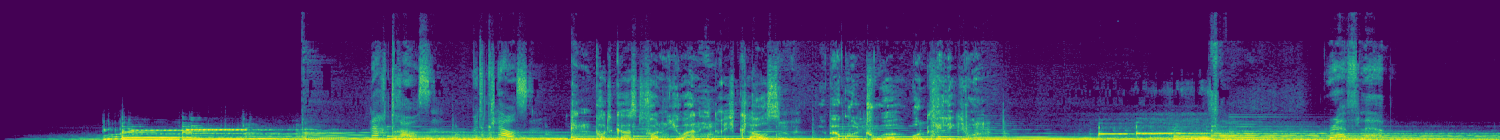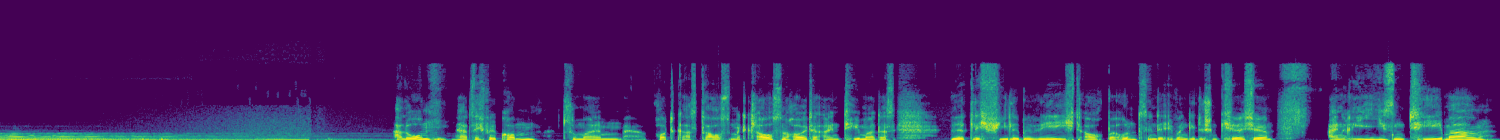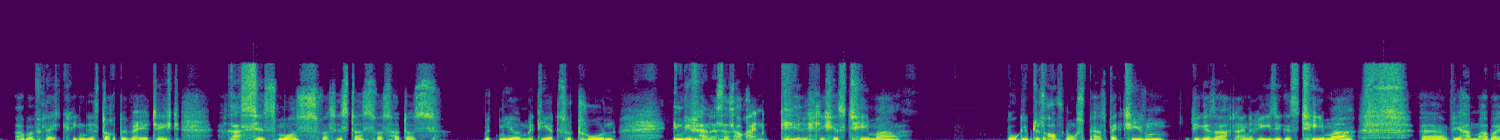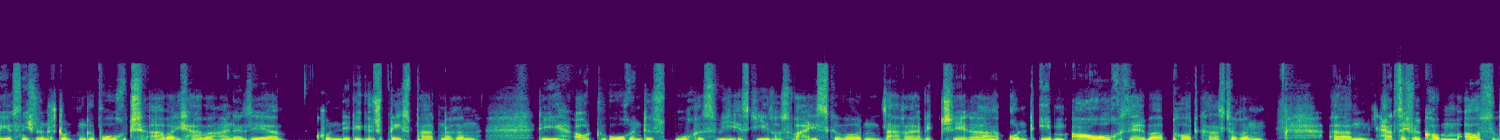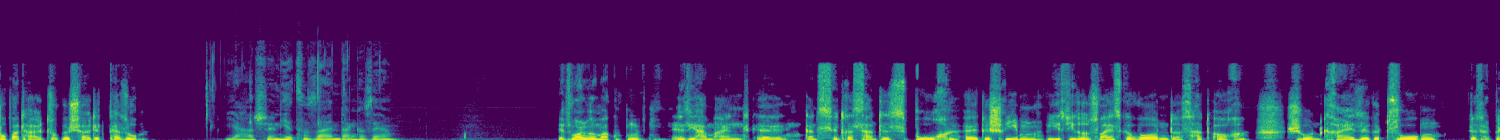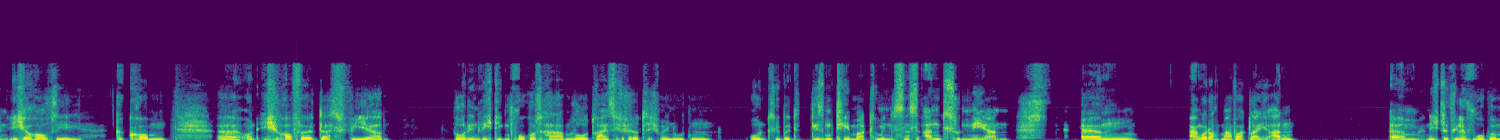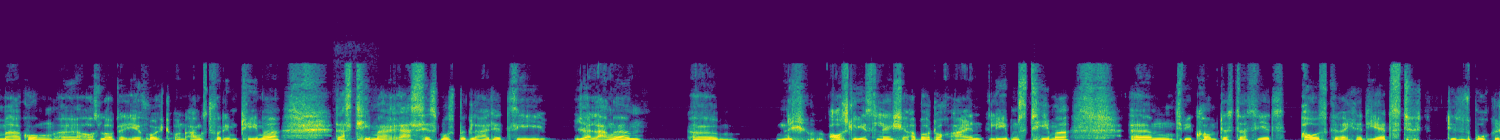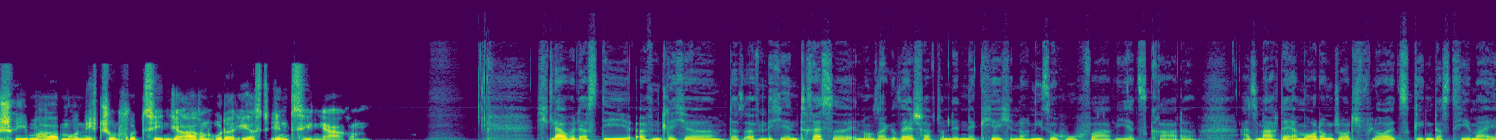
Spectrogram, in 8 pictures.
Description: Über überraschende kulturelle Entwicklungen, tolle neue Kunstwerke oder aktuelle Konflikte. Nicht als journalistisches Frage-Antwort-Spiel, sondern als gemeinsames, ernsthaft-unterhaltsames Nachdenken.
